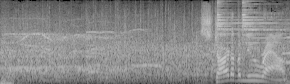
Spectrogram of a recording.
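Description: A crowd cheers and whistles in a large arena.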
